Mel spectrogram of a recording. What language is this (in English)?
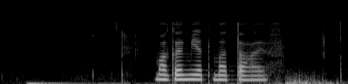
Russian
